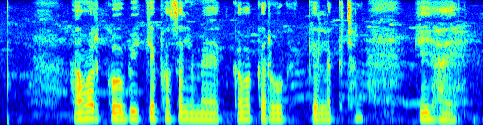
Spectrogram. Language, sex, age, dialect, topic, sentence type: Maithili, male, 18-24, Eastern / Thethi, agriculture, question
